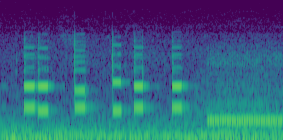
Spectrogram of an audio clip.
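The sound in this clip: A telephone number is dialed with DTMF keypad tones: six short, bright beeps in an uneven rhythm, then a steady, unbroken line tone that continues to the end.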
